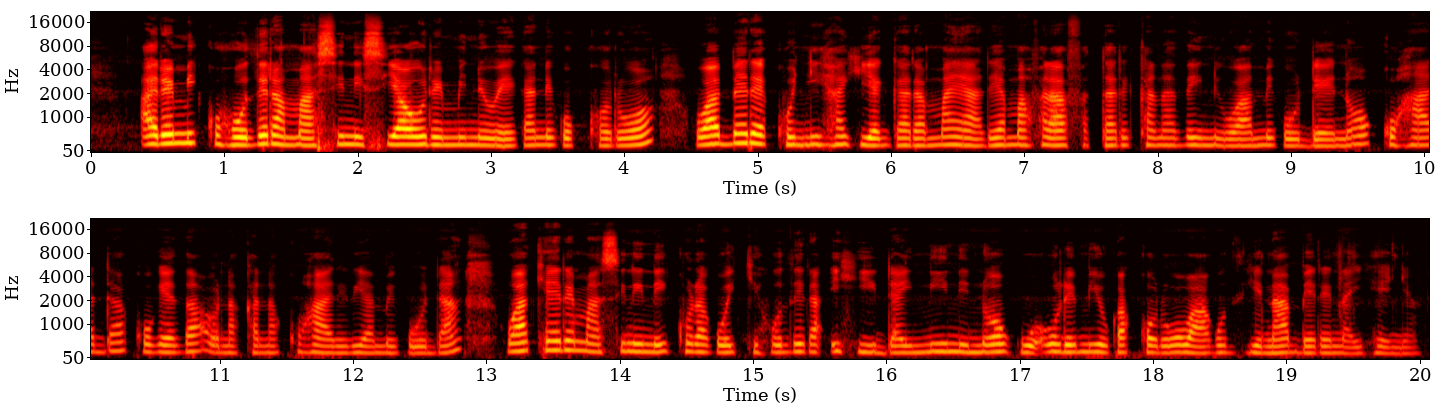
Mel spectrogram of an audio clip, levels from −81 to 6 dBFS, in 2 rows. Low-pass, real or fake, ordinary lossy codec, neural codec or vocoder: none; fake; none; vocoder, 44.1 kHz, 128 mel bands every 256 samples, BigVGAN v2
